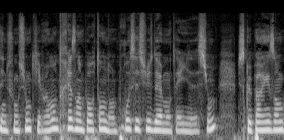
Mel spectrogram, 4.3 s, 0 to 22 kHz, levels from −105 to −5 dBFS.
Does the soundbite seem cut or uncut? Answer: uncut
